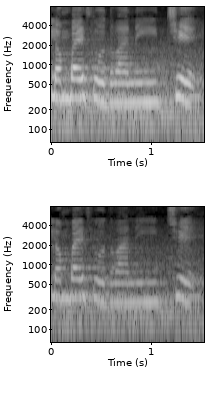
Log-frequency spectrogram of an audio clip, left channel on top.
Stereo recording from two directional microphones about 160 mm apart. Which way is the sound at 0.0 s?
15° left (ahead or behind).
